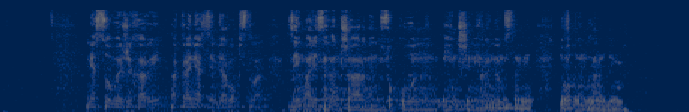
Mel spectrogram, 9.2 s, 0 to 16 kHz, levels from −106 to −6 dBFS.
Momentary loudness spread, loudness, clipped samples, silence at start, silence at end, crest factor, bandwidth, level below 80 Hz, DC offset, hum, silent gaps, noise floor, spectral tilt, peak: 10 LU; -65 LUFS; under 0.1%; 0.05 s; 0.05 s; 28 dB; 11.5 kHz; under -90 dBFS; under 0.1%; none; none; under -90 dBFS; -1 dB/octave; -44 dBFS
